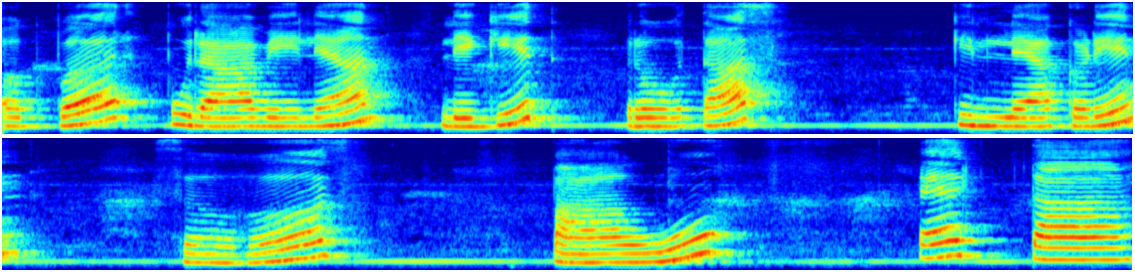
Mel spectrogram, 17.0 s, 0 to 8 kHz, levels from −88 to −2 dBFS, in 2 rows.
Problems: constant background noise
